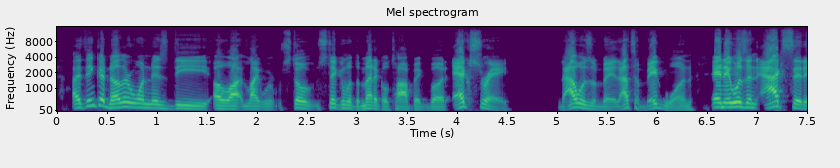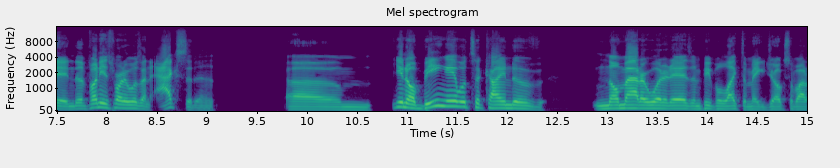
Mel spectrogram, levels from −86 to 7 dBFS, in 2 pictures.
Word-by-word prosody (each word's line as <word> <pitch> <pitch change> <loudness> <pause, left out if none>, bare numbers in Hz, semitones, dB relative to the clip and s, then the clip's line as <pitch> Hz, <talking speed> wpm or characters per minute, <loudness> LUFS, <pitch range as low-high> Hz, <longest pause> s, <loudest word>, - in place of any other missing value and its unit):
I 165 - +2
think 245 +7 -2
another 200 -4 +3
one 175 -3 -1
is 140 -5 -3
the 125 -3 -3
a 130 - +3
lot 125 -1 +2
like, 120 -1 -1
we're 115 0 -12
still 145 -6 -3
sticking 150 +2 -3
with 140 - -3
the 115 - -7
medical 135 -4 -1
topic, 100 -3 -3
but 100 -1 -4
X-ray. - - 0 0.5
That 175 - +4
was 155 -7 -1
a 120 - -7
big 105 -1 -4
that's - - 0
a - - -11
big - - 0
one. 90 +1 -8 0.2
And 190 +1 +6
it 190 - +8
was 200 -1 +6
an 175 -3 0
accident. 115 +1 +3
The 130 0 -4
funniest 170 +3 0
part, 160 -2 +1
it - - +1
was 140 -3 -2
an - - -6
accident. 80 -3 -5 0.7
Um, 105 -3 -6 0.2
you 200 +3 +2
know, 160 -4 +5
being 190 - 0
able 225 -2 +3
to 175 -4 -6
kind 150 -2 +1
of 125 -7 -2 0.5
no 135 +3 0
matter 145 -1 +4
what 135 -1 +2
it 130 - -3
is, 130 -1 +2
and 120 0 -7
people 120 -3 -5
like 120 -1 -2
to - - -11
make 105 -2 -6
jokes 105 +1 -7
about 110 -1 -3
130 Hz, 230 wpm, -23 LUFS, 110-160 Hz, 0.7 s, it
